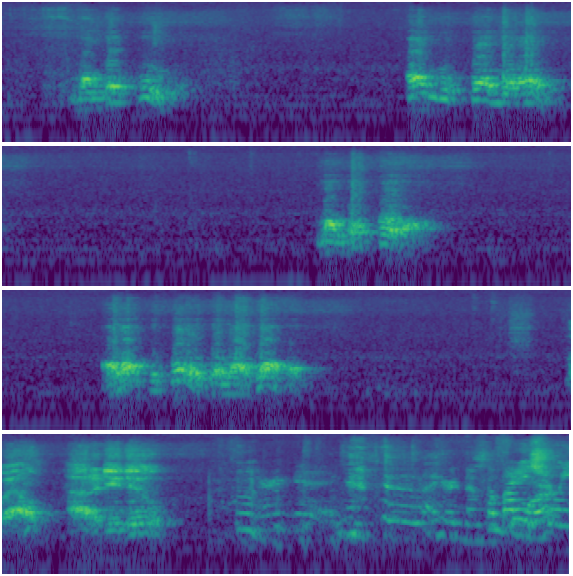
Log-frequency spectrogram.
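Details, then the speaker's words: Simulation of high-frequency hearing loss in adults: four sentences with high-frequency tones filtered out, so speech sounds muffled and the words are unclear. "you will hear four sentences however they will not sound normal to you since some of the high frequency tones have been filtered out"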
